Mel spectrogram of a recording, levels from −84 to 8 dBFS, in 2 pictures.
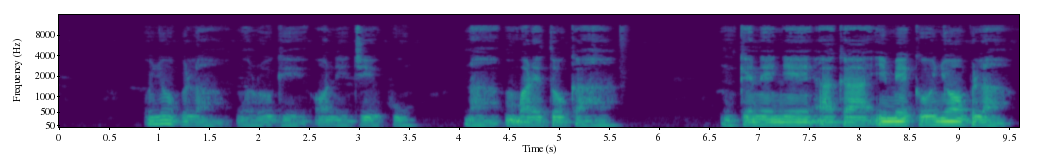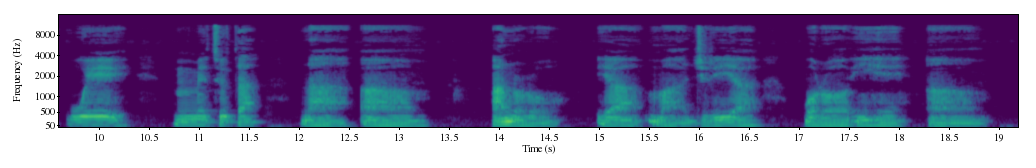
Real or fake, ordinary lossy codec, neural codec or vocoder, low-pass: real; MP3, 48 kbps; none; 14.4 kHz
